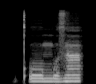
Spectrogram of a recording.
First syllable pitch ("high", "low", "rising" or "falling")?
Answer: low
